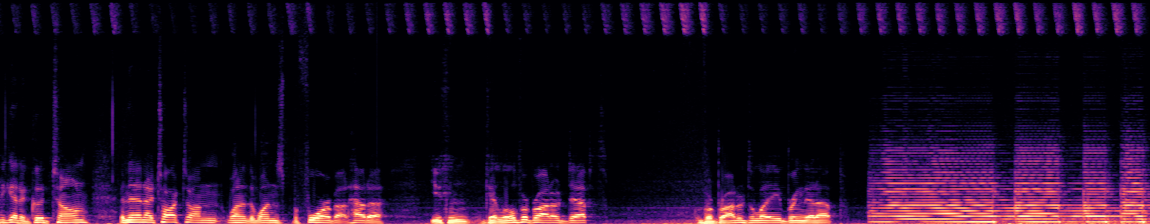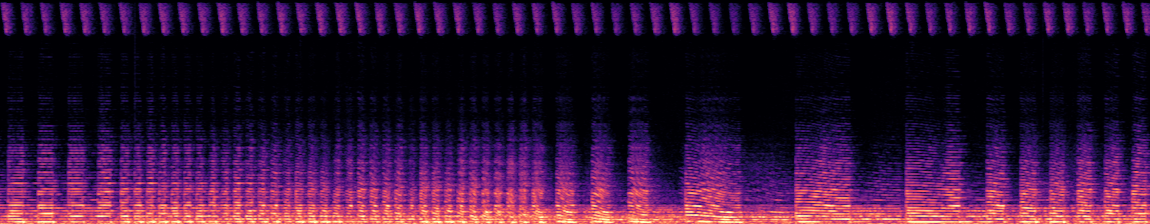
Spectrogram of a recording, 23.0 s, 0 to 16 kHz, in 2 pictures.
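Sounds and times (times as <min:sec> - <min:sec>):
synthesizer sustained note: 0:08.7 - 0:23.0.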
